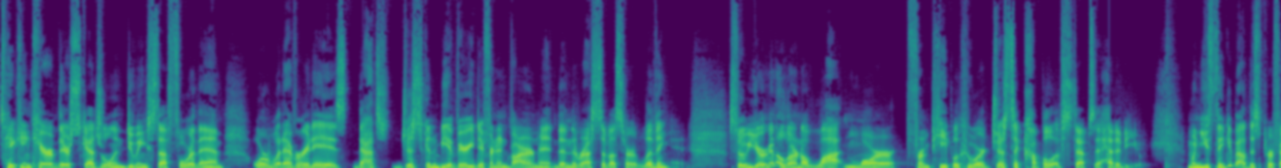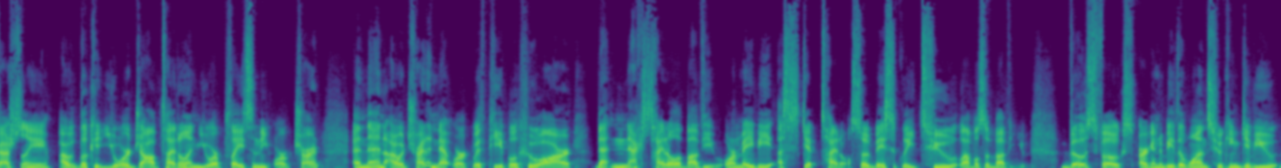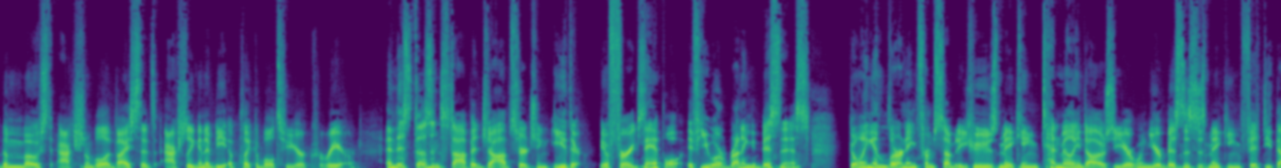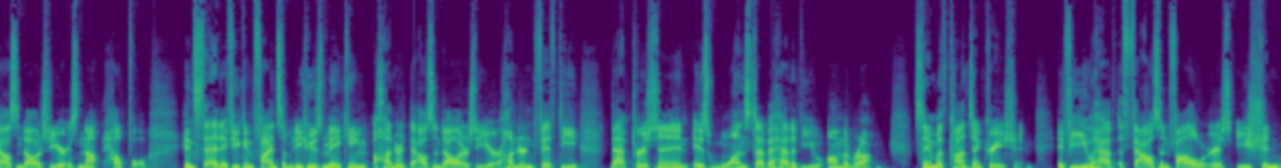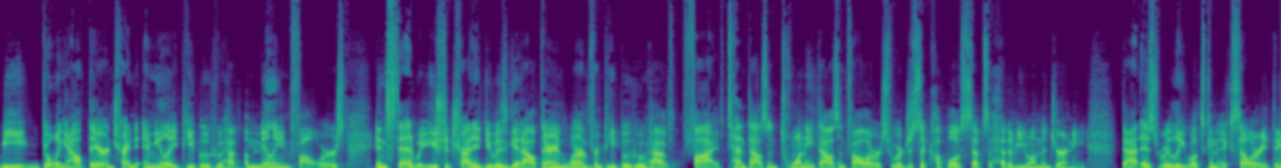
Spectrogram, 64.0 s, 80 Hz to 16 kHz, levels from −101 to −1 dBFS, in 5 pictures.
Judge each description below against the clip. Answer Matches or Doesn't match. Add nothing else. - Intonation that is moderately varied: Matches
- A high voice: Doesn't match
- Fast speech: Matches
